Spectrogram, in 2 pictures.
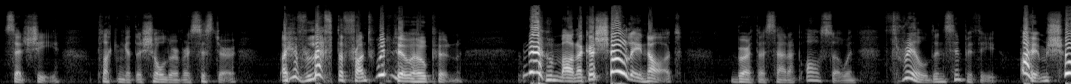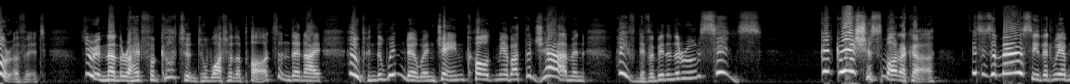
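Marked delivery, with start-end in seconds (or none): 2.8-4.6 high, loud fretful confession; worried about the open window; anxious old lady. Acted. Monica telling Bertha the window is open, anxious. 5.5-6.8 loud, high disbelief; alarmed old sister. Acted. Bertha answering Monica in high alarm. 10.2-18.3 high, loud, rising worry; nervous explaining, getting higher; fretful old lady. Acted. Monica explaining to Bertha, anxious and high.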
